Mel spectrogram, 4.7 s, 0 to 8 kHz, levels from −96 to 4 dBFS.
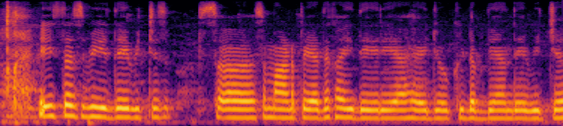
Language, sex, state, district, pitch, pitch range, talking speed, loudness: Punjabi, female, Punjab, Fazilka, 200 Hz, 195-215 Hz, 190 wpm, -14 LUFS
